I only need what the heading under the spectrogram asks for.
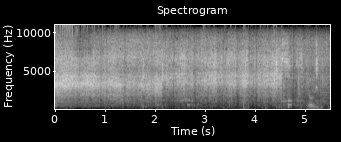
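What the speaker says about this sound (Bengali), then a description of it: "তেলের মধ্যে পাঁচফোড়ন দিয়ে দেব, পেঁয়াজ দিয়ে দেব" Onion and five-spice seeds fry in hot oil in a pan, a loud, steady close-up sizzle and hiss with occasional stirring scrapes near the end.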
